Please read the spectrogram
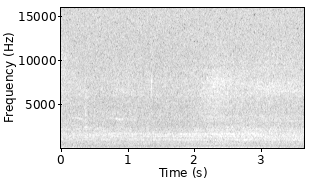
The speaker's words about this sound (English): And the cars are driving by.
